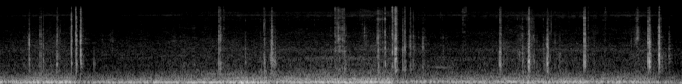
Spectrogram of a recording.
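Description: Hard plastic clicks and knocks as a pink toy airliner is handled and its detachable wing fitted back on, over a steady low rumble.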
